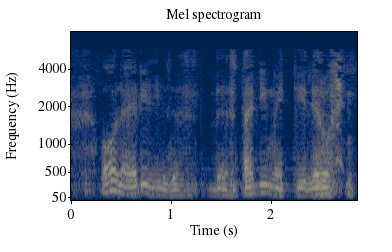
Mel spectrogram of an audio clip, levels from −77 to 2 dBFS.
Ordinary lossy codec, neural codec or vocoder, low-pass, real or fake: MP3, 24 kbps; vocoder, 24 kHz, 100 mel bands, Vocos; 7.2 kHz; fake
